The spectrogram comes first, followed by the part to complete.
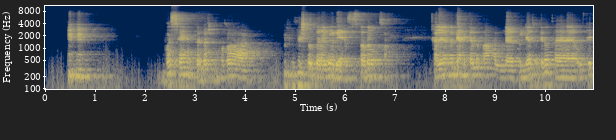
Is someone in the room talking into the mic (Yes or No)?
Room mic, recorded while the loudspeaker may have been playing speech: No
